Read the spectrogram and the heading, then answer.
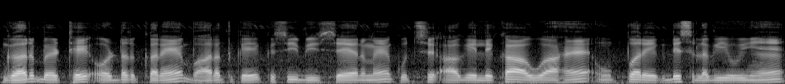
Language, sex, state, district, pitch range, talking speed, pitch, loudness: Hindi, male, Rajasthan, Bikaner, 100-110 Hz, 160 wpm, 105 Hz, -19 LUFS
